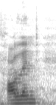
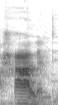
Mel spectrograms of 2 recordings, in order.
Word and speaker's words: Haaland: Why British people say Haaland is Holland? Well, I don't know. It's just how you say it. But Haaland, the A is there.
